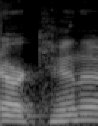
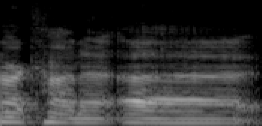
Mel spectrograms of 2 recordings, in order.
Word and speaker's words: Arcana: I had to look up Art and Arcana or Art and Arcana. Art and Arcana. Art and Arcana. Like Americana. Americana. But Dungeons and Dragons, the Art and Arcana, a collaboration book.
